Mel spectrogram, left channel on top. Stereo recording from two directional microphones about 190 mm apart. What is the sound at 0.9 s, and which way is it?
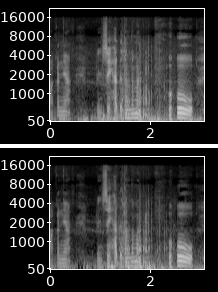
Speech, 20° right (ahead or behind).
